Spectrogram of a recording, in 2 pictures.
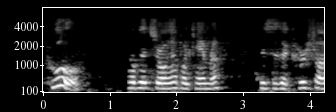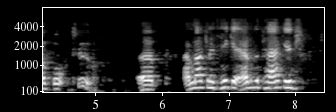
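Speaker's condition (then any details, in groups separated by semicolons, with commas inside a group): Cerebral palsy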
